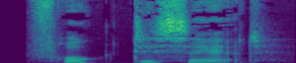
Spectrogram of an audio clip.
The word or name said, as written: frugtdessert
